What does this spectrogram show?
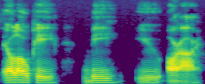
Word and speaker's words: Lopburi: It's it's l o p b u r i. But I while living there, I have gotten so used to saying uh Lopburi. Or this is kind of like how they pronounce it.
